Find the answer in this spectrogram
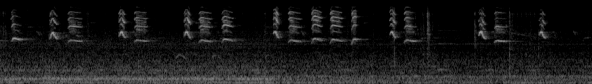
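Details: Two American goldfinch chicks in their nesting tree, fed by their mother; rapid bursts of high, sharp squeaky chirps, often in quick pairs and runs, filling most of six seconds.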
